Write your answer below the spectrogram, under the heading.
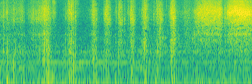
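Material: Nylon.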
